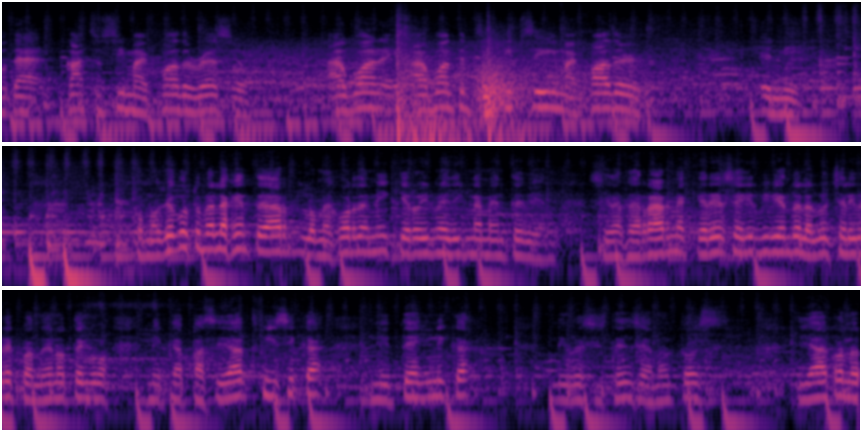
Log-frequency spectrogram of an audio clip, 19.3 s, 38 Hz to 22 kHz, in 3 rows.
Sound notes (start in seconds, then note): 8.6 Rey Misterio speaking Spanish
